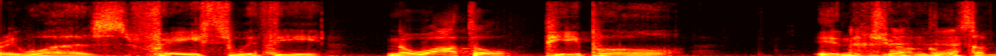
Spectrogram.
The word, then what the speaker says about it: Nahuatl: But number two, I will have a difficult time properly pronouncing the Nahuatl words that are involved in this book. You mean Nahuatl? See? I haven't even started, and I've already messed it up.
